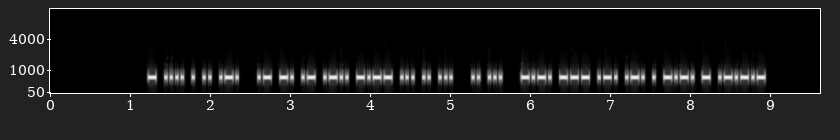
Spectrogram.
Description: Morse code, heard as a keyed tone, about 36 wpm, 700 Hz. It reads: THEIR ANALYSIS IS CORRECT.
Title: Sentences from Top 1000 Words - Review Part 5 - 35wpm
